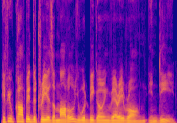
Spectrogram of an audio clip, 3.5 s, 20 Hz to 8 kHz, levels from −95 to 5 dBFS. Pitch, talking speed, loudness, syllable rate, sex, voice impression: 115 Hz, 255 wpm, -16 LUFS, 5.6 syllables/s, male, very masculine, old, very thick, tensed, very powerful, slightly bright, soft, slightly muffled, fluent, slightly raspy, very cool, intellectual, sincere, very calm, very mature, very friendly, very reassuring, unique, elegant, wild, sweet, lively, kind, slightly intense, slightly modest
